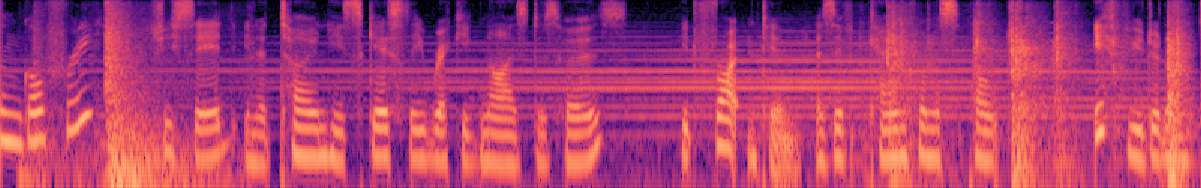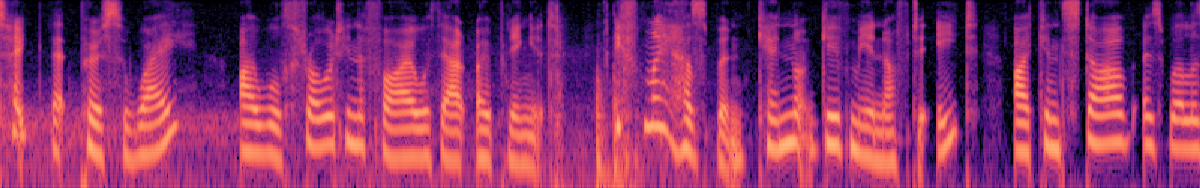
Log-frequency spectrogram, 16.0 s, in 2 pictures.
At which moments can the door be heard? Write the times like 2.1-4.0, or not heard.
0.1-1.7, 5.7-8.0, 11.7-12.3.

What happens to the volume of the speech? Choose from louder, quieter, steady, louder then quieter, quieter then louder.
steady.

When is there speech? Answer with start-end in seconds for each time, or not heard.
0.0-15.9.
